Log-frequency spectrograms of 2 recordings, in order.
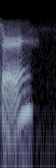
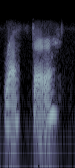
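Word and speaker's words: Bruster: Brewster. – Brewster. Okay. – We're the different side of the Arm Brewster family. We say Brewster.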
